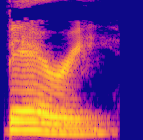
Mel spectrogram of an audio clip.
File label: "berry", british english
